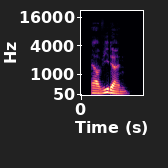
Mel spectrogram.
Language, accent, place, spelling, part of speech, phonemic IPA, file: German, Germany, Berlin, erwidern, verb, /ɛrˈviːdərn/, De-erwidern.ogg
- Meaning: 1. to reciprocate, return, to react with something analogous 2. to answer, reply 3. to object, retort, to express an opposing view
